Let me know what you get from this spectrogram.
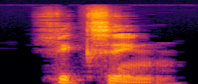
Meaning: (noun) 1. The act of subverting (fixing) a vote 2. Something to aid attachment during construction (screws, wall plugs, etc.) 3. See fixings; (verb) present participle and gerund of fix
- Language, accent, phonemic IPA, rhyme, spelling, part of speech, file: English, Australia, /ˈfɪksɪŋ/, -ɪksɪŋ, fixing, noun / verb, En-au-fixing.ogg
